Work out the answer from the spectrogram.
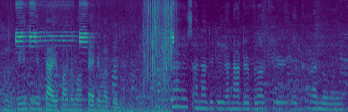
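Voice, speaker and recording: A man's voice: high-pitched, normal speed, over a noisy crowd. A man with a Filipino accent chatting casually and playfully to camera as a travel vlogger. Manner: playful, jokey, informal. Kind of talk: casual chat to camera, mixing Tagalog and English. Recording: noisy city ambience, handheld vlog camera. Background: street and cafe noise, traffic.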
